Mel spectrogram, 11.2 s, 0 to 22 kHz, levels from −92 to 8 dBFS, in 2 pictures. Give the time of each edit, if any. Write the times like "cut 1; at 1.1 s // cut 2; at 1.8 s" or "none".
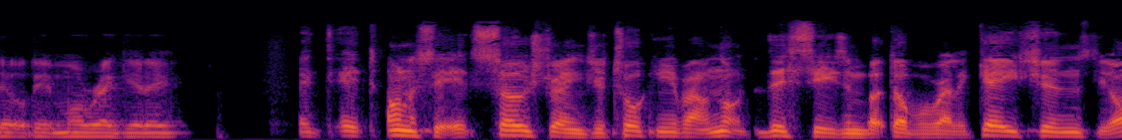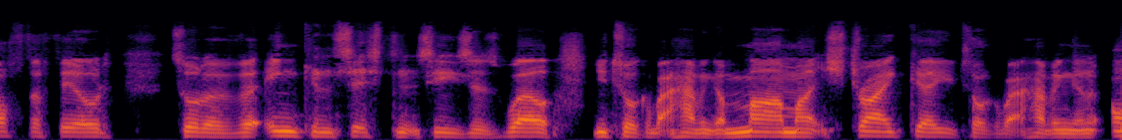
cut 1; at 3.8 s // cut 2; at 4.4 s

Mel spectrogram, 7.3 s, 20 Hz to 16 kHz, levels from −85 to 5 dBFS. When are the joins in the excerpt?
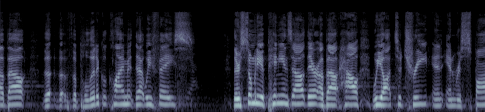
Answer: none

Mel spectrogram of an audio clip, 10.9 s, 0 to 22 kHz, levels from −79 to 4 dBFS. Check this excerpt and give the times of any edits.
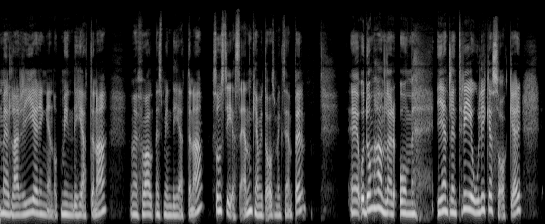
none

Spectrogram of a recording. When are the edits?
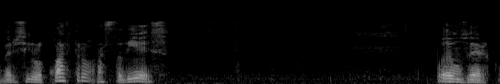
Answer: none

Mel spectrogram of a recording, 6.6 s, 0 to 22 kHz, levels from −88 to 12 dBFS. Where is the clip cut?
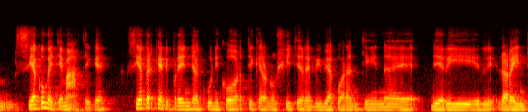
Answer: cut 1; at 1.5 s

